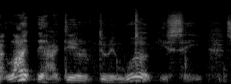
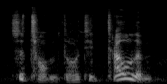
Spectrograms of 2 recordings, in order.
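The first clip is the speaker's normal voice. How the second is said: usual speaking voice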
